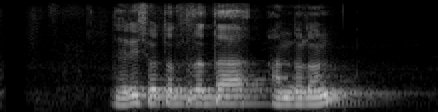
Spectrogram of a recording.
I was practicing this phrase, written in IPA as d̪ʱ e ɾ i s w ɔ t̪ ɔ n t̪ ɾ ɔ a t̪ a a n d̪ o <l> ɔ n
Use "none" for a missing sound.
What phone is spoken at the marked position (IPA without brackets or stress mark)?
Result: l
